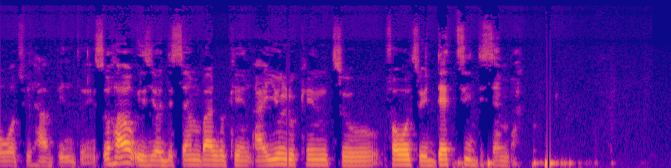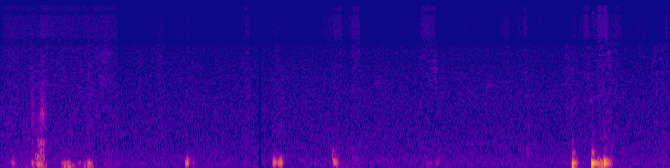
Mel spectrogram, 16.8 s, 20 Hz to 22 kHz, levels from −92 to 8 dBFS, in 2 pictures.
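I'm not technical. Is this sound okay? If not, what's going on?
No. The speech has a watery, swirly quality with dull treble and metallic edges on s sounds, most likely from MP3 compression squeezed too hard: the encoder drops fine high-frequency detail and lets weak parts flicker in and out.

There are also three brief dropouts, each a gap at a join of encoded pieces: at 3.59 to 3.61 s (about 26 ms, just before "looking to forward to"), 6.84 to 6.88 s (39 ms) and 11.62 to 11.65 s (35 ms). Separately encoded sections were stuck together untrimmed, so each join leaves a short hole of silence before the speech resumes.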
